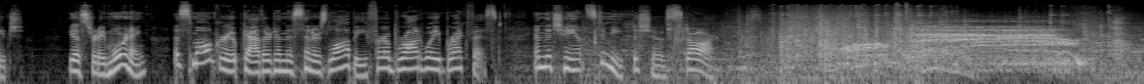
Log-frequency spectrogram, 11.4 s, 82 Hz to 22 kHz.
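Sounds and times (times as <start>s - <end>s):
speech: 0.0s - 7.6s
horse whinny from life-sized horse puppet in an arts center lobby: 8.4s - 11.1s.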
